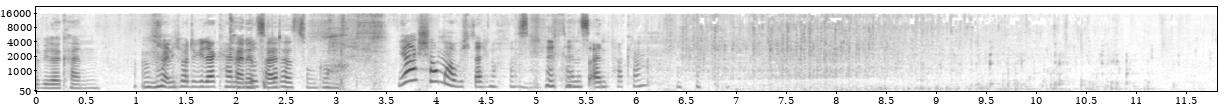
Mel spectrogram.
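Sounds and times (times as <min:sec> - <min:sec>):
speech: 0:00.0 - 0:06.7
laughter: 0:04.8 - 0:05.6, 0:06.3 - 0:07.0
cooked pasta and water poured from a pot into a strainer in a home kitchen: 0:06.4 - 0:11.8.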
